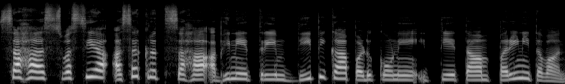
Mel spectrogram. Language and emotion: Sanskrit, neutral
